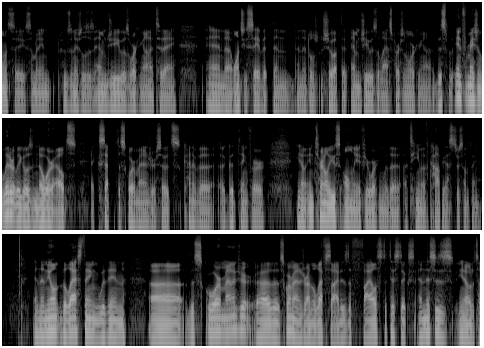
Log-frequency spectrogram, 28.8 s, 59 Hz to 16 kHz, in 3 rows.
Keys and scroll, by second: 0.6 shift+m, 1.0 shift+g.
